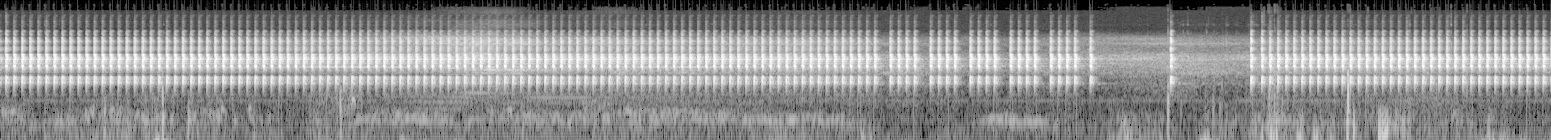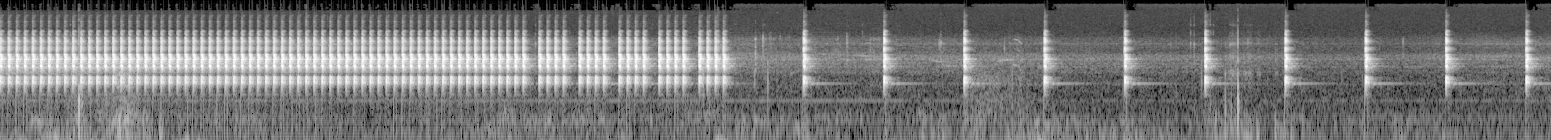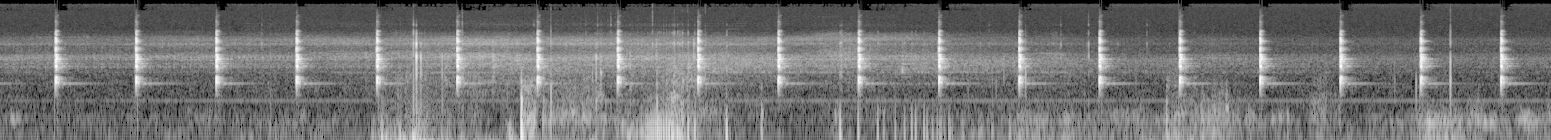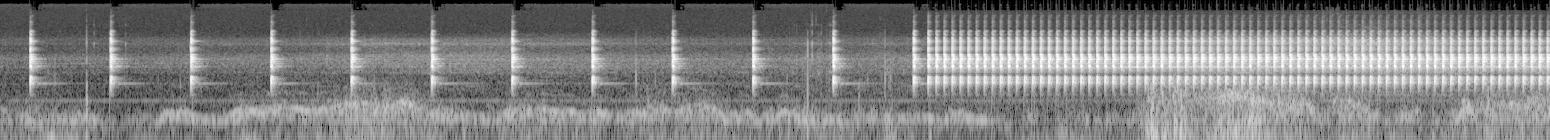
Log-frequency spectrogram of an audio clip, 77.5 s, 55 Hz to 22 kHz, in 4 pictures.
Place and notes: {"title": "Den Haag, Margarethaland, Den Haag, Nederland - Traaficlight for the blind", "date": "2020-07-11 14:15:00", "description": "Trafficlights for the blind at the crossing Hofzichtlaan / Margarethaland. Light are sound operated.\nRecorded with a Tascam DR100 MKlll and 2 contactmicrophones", "latitude": "52.09", "longitude": "4.37", "altitude": "3", "timezone": "Europe/Amsterdam"}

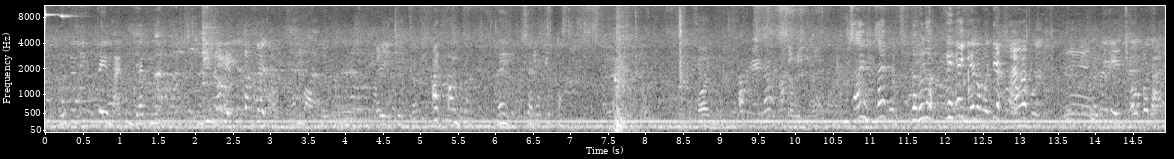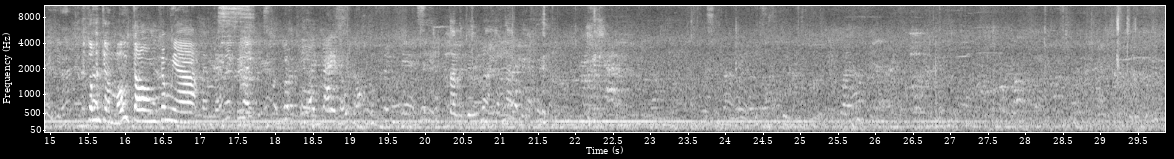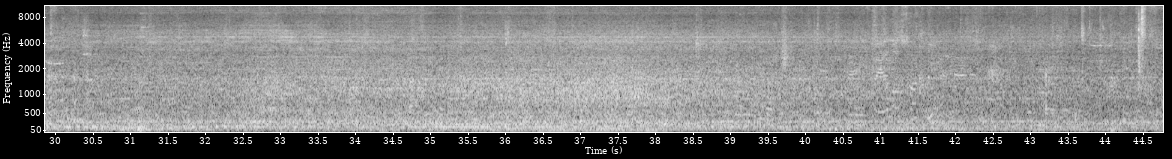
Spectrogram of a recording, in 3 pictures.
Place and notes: {"title": "Amsterdam, Nederlands - Asian people talking", "date": "2019-03-28 15:30:00", "description": "Asian people talking loudly into the street and quiet street ambiance on a sunny afternoon.", "latitude": "52.37", "longitude": "4.90", "altitude": "7", "timezone": "Europe/Amsterdam"}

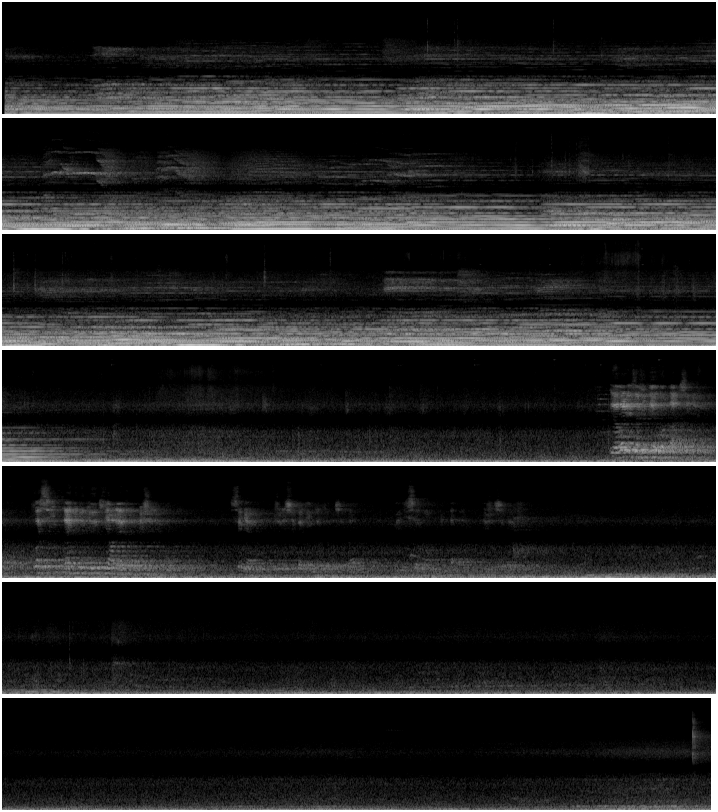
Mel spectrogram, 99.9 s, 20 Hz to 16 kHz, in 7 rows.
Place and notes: {"title": "paris, church saint paul, ceremony", "date": "2009-10-13 17:06:00", "description": "in the big catholic church while a praying ceremony is going on. the church organ and the singing of the vistors, a squeeking door\ninternational cityscapes - social ambiences and topographic field recordings", "latitude": "48.85", "longitude": "2.36", "altitude": "47", "timezone": "Europe/Berlin"}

